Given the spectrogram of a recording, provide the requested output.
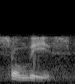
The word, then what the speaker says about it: Solis: I'm comfortable basically talking about how the secretary, and by the way, the correct pronunciation of her last name is Solis.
